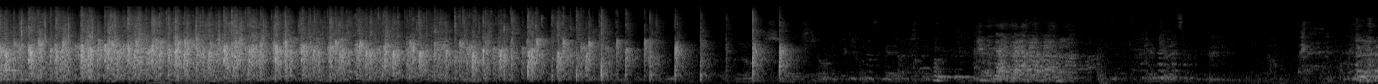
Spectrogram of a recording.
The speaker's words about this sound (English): Clap like your hands are on fire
